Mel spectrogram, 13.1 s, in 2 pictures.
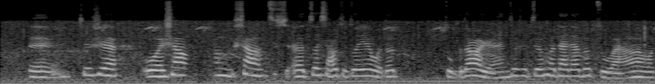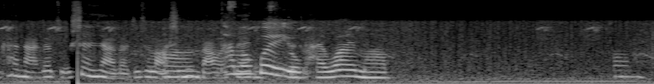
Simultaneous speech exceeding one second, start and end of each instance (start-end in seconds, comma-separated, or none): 8.2-9.7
